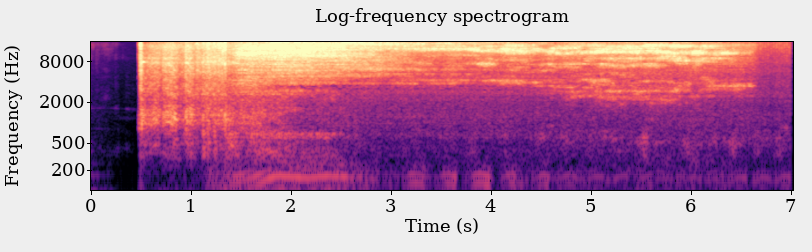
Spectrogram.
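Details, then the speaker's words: Severely overheated Nissan Evalia engine that seized, now started and revved: a dull, regular low knock about three per second from deep in the bottom end under loud hiss; internal engine knock, cause unknown until the engine is removed and opened. "Suaranya ngerih banget ya. Suara ketukan di bawah mungkin itu kengap atau enggak atau apa ya, kita belum tahu soalnya belum kita buka. Yang pasti ini di bagian dalam mesin ya."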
